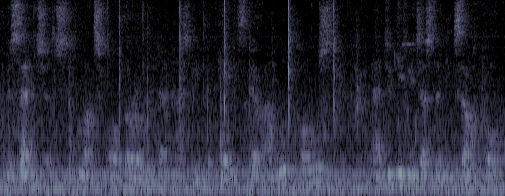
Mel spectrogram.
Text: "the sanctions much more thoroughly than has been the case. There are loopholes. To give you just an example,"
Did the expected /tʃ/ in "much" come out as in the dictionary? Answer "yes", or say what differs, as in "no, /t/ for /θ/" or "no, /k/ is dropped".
no, /s/ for /tʃ/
